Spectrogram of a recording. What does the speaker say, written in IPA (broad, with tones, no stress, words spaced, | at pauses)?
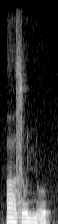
a˨zʊ˨ɲʊ˨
